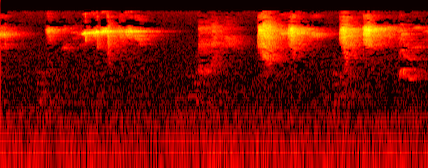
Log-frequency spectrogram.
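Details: Serindit, a blue-crowned hanging parrot, singing excitedly after a luring outing: a long high piercing whistle, a gap, then three clipped shrill squeaks close together.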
